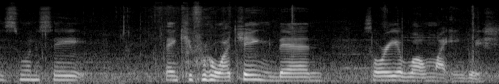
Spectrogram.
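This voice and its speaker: Noticeable background noise sits behind a woman speaking with a Cebuano accent. Her medium-pitched voice moves at a fairly slow pace with fairly even intonation. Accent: Filipino (Cebuano). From Philippines, Cebu province. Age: 20s. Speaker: school teacher. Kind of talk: casual interview. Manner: halting, hesitant.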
